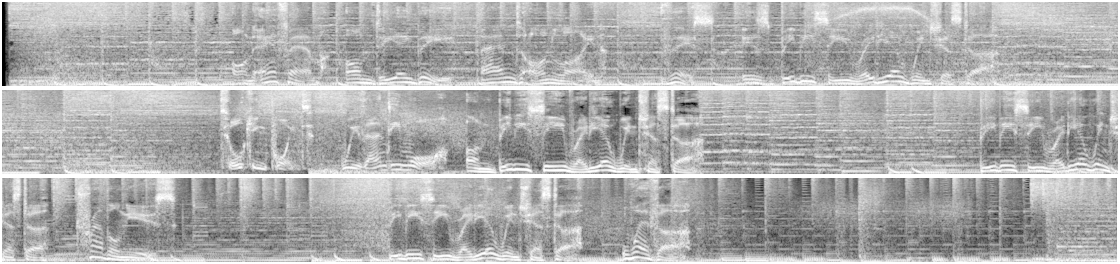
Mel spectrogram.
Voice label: station imaging; BBC local radio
